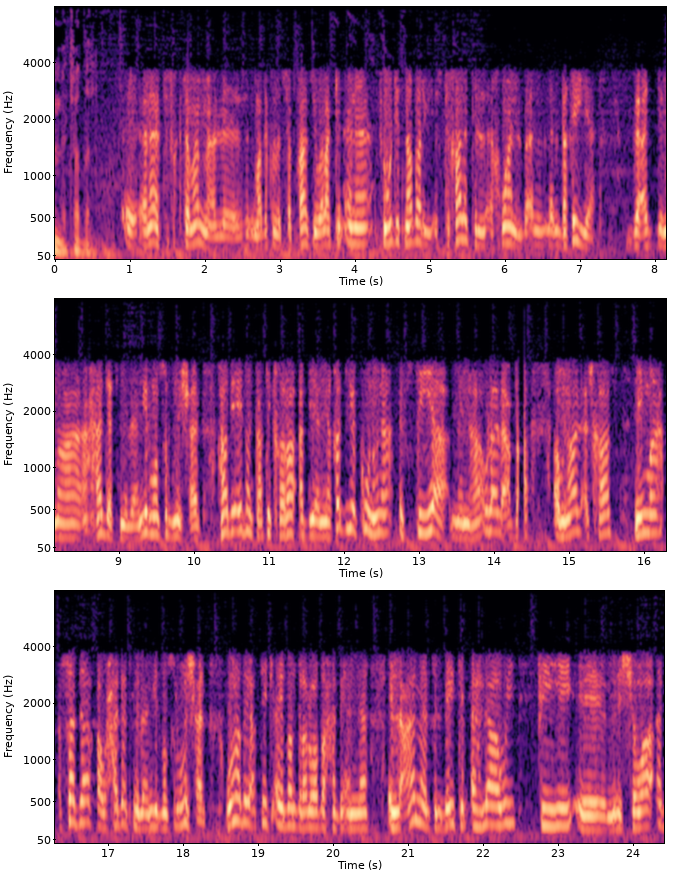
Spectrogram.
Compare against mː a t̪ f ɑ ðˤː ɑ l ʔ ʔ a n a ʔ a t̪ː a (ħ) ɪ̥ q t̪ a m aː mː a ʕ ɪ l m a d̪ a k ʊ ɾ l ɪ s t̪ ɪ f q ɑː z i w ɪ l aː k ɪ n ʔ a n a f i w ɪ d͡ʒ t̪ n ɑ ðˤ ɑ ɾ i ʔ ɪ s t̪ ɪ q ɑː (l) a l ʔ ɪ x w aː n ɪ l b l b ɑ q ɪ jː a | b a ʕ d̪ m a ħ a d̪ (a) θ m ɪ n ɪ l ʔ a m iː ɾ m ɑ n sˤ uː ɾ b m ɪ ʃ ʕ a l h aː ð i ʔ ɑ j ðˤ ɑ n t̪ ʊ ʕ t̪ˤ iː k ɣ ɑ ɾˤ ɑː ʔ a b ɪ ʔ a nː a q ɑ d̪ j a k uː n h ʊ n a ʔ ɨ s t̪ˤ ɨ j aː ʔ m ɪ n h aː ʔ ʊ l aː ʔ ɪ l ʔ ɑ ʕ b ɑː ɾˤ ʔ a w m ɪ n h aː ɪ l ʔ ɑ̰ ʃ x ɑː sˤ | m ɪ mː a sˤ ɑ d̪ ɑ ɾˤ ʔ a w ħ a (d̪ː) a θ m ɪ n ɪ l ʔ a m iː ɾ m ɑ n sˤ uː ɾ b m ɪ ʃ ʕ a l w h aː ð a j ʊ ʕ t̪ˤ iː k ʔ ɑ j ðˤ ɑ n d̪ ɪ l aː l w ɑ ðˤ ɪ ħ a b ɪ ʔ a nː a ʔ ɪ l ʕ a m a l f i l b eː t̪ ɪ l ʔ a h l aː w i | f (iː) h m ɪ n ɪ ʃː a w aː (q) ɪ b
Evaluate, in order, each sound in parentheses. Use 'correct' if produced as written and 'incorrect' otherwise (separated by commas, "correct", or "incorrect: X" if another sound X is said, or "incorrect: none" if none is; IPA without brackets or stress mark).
incorrect: f, correct, correct, incorrect: d̪, correct, incorrect: ʔ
